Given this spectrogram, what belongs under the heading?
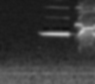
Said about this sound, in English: And for hermit thrush, what defines it for me is one or two introductory notes and a little bit of a warble or gurgle.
